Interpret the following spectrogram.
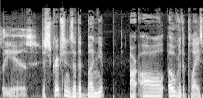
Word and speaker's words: bunyip: Yip and according to bunny Yip just the way you spell it b u n y i p bunny Yip or maybe bunyip Not bunny Yip anyway the bunyip according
